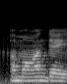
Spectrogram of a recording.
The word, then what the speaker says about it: Amande: sure I'm butchering them amande is the only one that I'm fairly certain I'm pronouncing it right just because it's very similar to my name um and well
